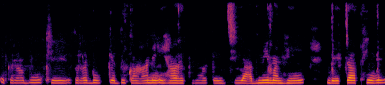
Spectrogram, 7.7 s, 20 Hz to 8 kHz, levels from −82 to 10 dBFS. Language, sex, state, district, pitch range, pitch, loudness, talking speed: Chhattisgarhi, female, Chhattisgarh, Jashpur, 225-240 Hz, 230 Hz, -19 LUFS, 125 wpm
